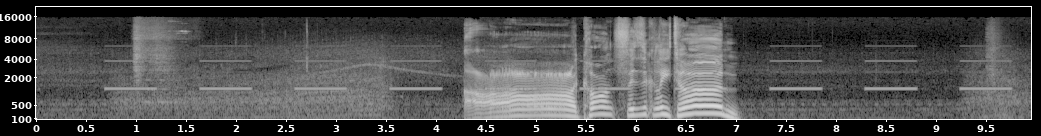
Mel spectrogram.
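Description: Truck reversing beeps in the BeamNG Drive driving game, a steady run of evenly spaced electronic tones that stop while someone speaks loudly over a groaning strain, then resume alone at the end.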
